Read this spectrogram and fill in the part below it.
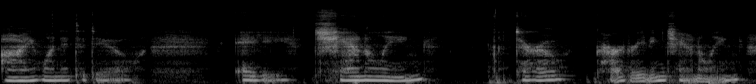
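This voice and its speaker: A soft-spoken woman talks at a medium pitch in a somewhat breathy voice with fairly even intonation. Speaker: tarot reader. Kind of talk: tarot reading. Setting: home alone.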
